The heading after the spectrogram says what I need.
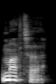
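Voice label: "mutter", British English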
